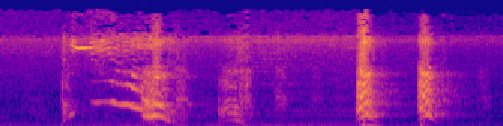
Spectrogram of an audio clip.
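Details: Bully Kutta in a cage giving a drawn-out whining, falling yelp followed by two short, sharp barks about half a second apart.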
